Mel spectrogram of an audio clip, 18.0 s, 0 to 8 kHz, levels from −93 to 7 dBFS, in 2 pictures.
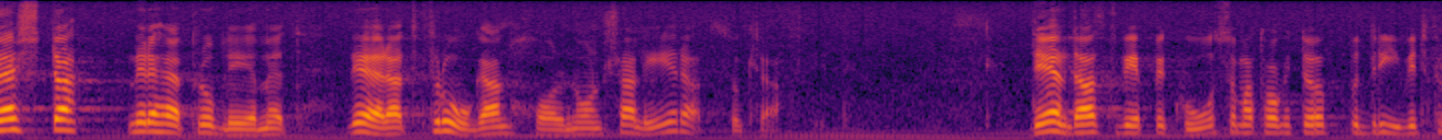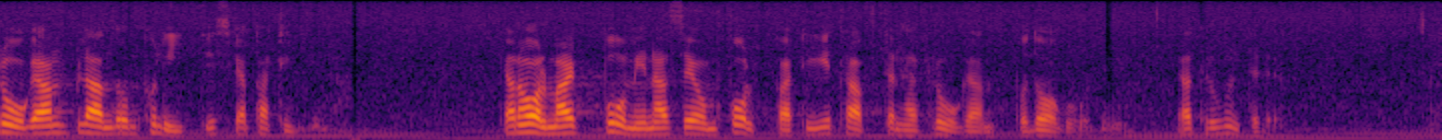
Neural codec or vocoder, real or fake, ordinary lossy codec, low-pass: none; real; none; none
